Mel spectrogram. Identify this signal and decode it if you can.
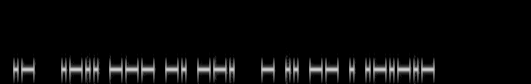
Morse code, heard as a keyed tone, about 28 wpm, 700 Hz. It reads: A LONG TIME.
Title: Sentences from Top 1000 Words - Review Part 1 - 30wpm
